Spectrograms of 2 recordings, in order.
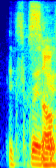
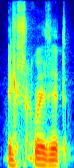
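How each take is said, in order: First: It is said at normal loudness. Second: It is said very quietly.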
